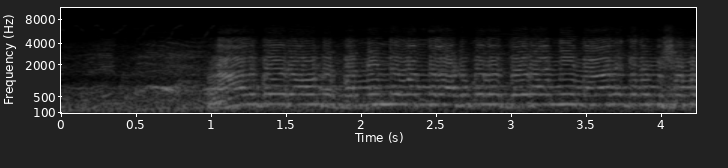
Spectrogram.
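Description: A man's voice calling out in one long, drawn-out tone held on a nearly level pitch, starting about a second in, with crowd noise underneath.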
